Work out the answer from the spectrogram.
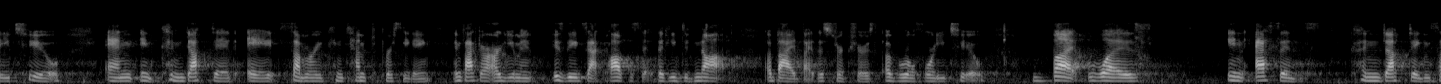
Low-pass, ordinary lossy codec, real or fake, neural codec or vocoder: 7.2 kHz; Opus, 16 kbps; fake; codec, 16 kHz, 8 kbps, FunCodec, trained on LibriTTS, 25 frames a second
